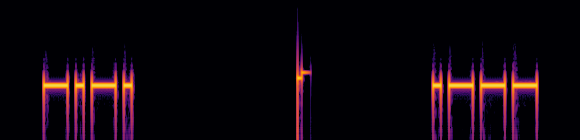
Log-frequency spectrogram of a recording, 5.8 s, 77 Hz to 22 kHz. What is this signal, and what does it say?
Morse code, heard as a keyed tone, about 15 wpm, 700 Hz. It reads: C J
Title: Single Letters - Phonetic Pronunciation 15wpm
